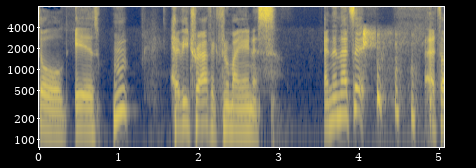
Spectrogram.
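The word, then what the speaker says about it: Mianus: Myanus. It's pronounced Myanus, I think. We always call it Myanus. You're supposed to turn to whoever's next to you. – No, I think it's Myanus.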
